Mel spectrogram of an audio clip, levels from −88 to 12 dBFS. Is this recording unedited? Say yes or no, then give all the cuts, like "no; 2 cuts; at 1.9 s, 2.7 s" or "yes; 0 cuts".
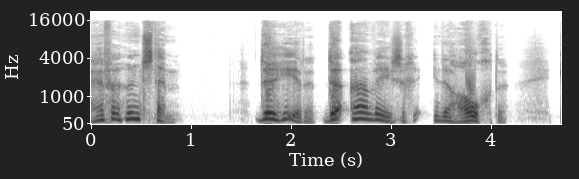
no; 1 cut; at 1.5 s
